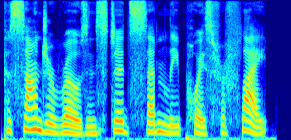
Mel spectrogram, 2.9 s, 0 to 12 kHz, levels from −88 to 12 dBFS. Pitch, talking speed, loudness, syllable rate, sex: 200 Hz, 165 wpm, -19 LUFS, 4.8 syllables/s, female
